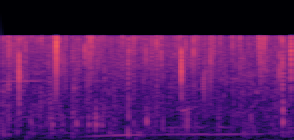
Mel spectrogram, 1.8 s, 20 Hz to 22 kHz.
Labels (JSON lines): {"label": "biophony", "recorder": "SoundTrap 300"}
